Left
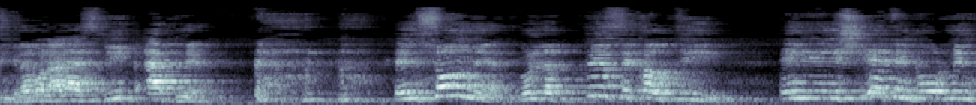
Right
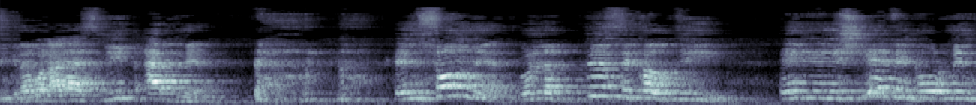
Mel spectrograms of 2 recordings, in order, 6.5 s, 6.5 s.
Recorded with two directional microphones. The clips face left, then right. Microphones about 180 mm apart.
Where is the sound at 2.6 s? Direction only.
50° left (ahead or behind).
